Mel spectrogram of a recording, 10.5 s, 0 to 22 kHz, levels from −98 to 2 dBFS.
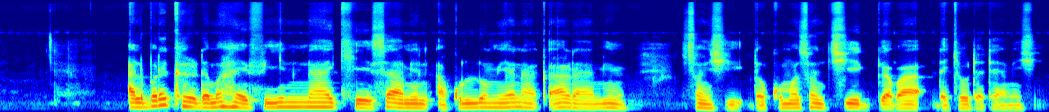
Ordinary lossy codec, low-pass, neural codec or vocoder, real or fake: none; none; autoencoder, 48 kHz, 128 numbers a frame, DAC-VAE, trained on Japanese speech; fake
